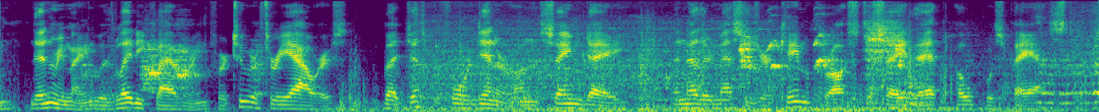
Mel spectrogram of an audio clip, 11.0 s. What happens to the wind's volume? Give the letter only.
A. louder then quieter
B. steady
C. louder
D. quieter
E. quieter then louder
C.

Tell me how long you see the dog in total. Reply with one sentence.
You can hear the dog for 4 seconds altogether.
